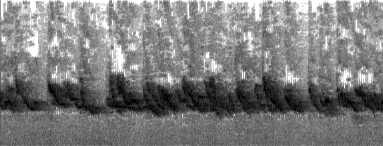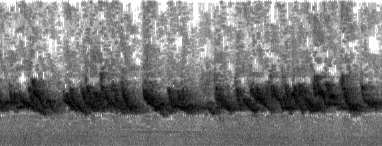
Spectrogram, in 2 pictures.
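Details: White-eye flock calling among themselves: rapid, piercing little chirps tumble over one another in a constant high chatter.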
